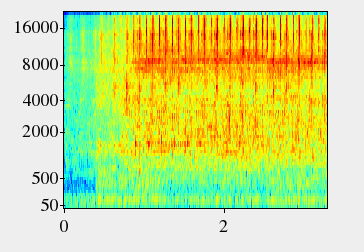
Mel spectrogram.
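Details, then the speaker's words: BMW E36 M3, unrun for 4 years, now at operating temperature after a short drive. Fast light ticking about three per second over a steady idle; owner suspects lifters not yet pumped up, unconfirmed. "Might just be lifters. It's going to take a while for them to get pumped up."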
